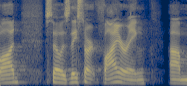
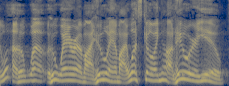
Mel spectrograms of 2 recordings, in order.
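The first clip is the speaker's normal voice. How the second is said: mock confused waking; 8 semitones higher than usual.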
